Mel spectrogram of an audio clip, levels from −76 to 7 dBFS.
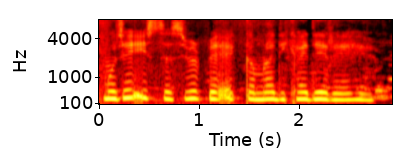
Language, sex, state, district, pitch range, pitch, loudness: Hindi, female, Arunachal Pradesh, Papum Pare, 230-260 Hz, 245 Hz, -13 LUFS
